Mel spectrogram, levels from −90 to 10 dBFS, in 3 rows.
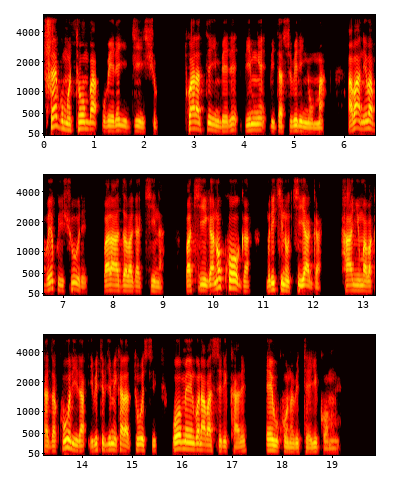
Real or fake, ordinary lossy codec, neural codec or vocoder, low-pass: real; Opus, 64 kbps; none; 5.4 kHz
